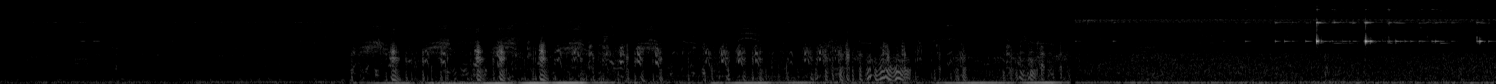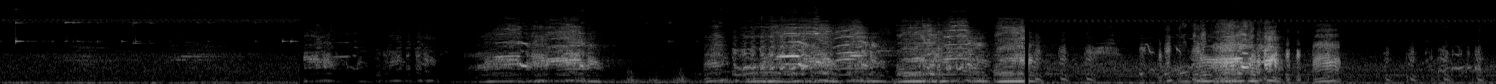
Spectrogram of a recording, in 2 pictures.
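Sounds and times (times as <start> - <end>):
farm fowl calling: 12.8 - 21.2, 22.0 - 29.9.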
